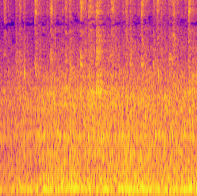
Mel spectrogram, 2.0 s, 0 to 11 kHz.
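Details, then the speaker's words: 1947 Farmall M tractor, first start after engine rebuild: low steady idle with airy hiss on each exhaust stroke; source unknown, muffler known to leak. "I don't know if you guys can hear it but it's got somewhat of a hiss coming through the exhaust seems like on every exhaust stroke and I'm not sure what that is"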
